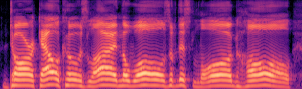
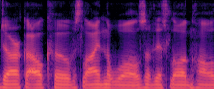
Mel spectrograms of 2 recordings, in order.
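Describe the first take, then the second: First: It is read dramatically, in a booming narrator voice. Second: It is read flatly, with low energy and mumbling. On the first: The speaker calls it right. "the narrator from the Super Friends voice" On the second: The speaker calls it wrong. "I'm a low energy dungeon master"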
